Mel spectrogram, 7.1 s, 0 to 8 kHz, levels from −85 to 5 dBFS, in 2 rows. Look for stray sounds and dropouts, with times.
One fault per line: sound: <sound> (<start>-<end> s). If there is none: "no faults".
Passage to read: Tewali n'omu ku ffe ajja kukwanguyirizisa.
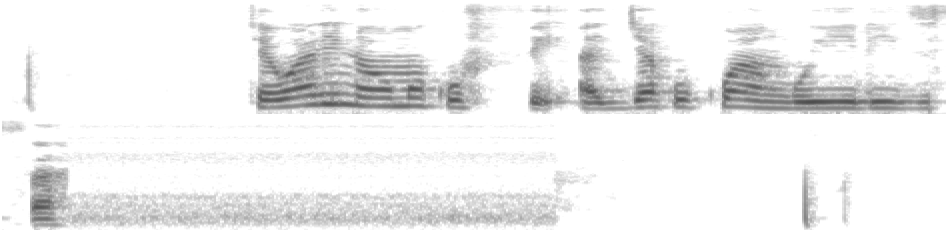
no faults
